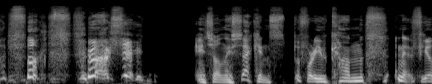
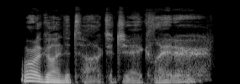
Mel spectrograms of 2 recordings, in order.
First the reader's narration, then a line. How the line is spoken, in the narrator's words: he murmurs in a low voice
